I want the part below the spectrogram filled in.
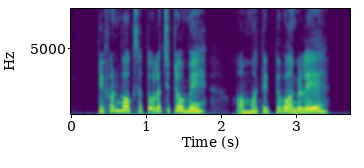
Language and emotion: Tamil, fearful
